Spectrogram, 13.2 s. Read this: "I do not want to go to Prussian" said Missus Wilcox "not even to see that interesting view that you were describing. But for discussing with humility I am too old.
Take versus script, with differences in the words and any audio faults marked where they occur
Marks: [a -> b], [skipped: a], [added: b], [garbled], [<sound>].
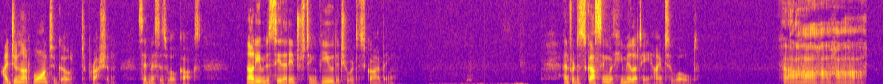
"I do not want to go to Prussian" said Missus Wilcox "not even to see that interesting view that you were describing. [bark] [But -> And] for discussing with humility I am too old. [laugh]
